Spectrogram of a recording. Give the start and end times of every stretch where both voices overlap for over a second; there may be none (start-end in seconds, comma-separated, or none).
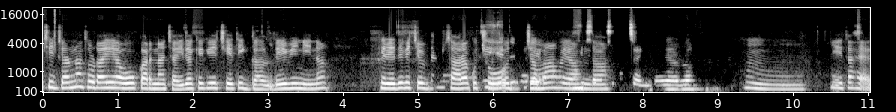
5.9-7.5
